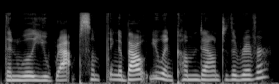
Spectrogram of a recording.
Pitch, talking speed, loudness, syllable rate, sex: 215 Hz, 280 wpm, -21 LUFS, 6.6 syllables/s, female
